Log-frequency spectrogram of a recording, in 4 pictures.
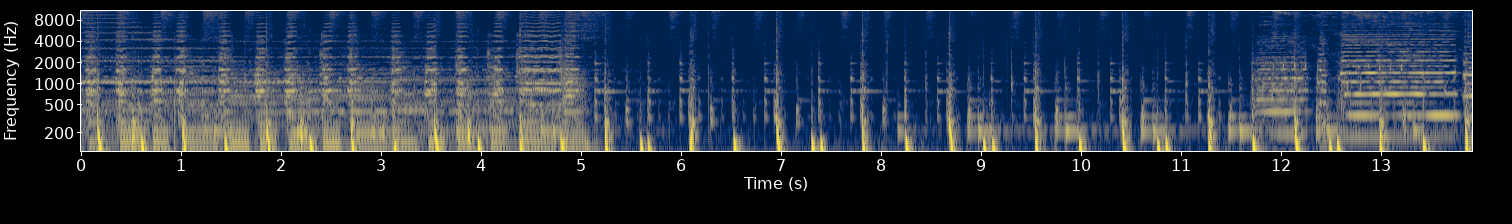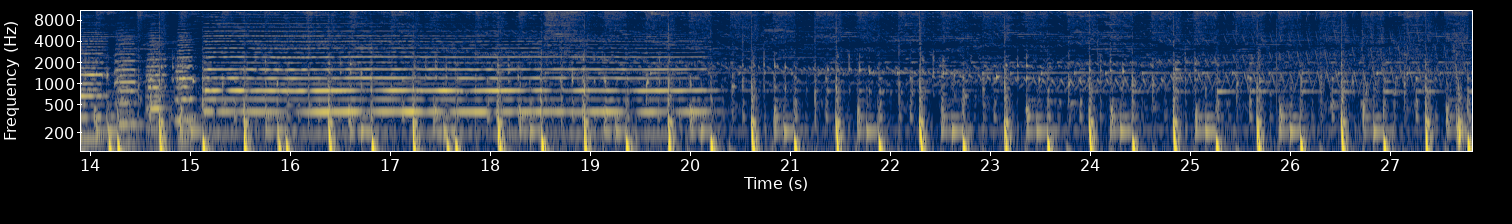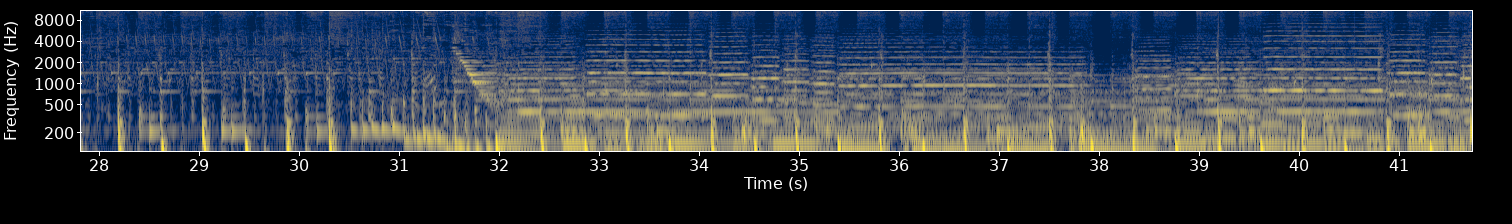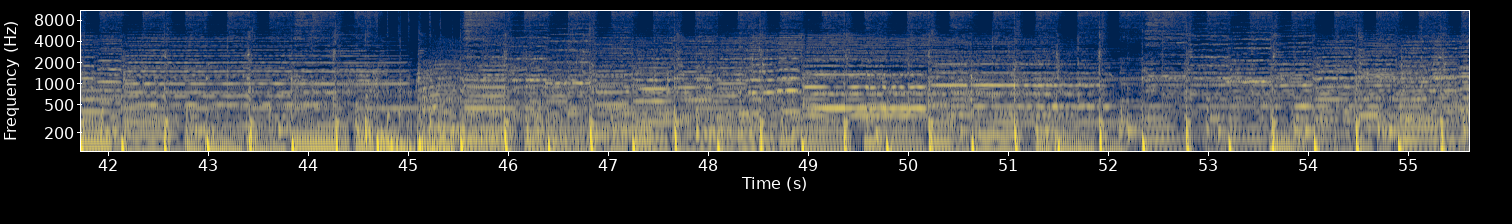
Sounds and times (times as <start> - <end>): Disco: 0.0 - 55.6.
